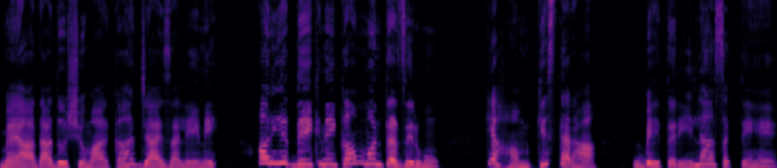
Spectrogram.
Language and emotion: Urdu, happy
